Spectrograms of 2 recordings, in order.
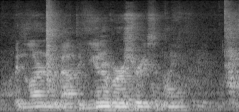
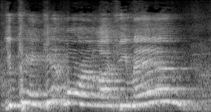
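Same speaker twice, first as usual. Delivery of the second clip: exasperated shout; 14 semitones higher than usual. Acted. Comedian ranting about living in Bratislava, exasperated shout. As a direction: cry out in exasperation at rotten luck.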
